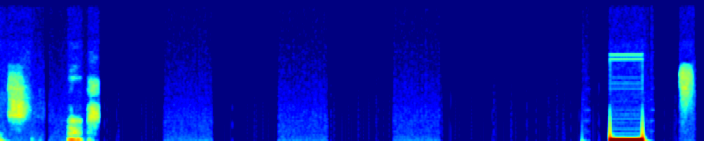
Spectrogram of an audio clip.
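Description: After a few faint clicks and near silence, a single short, loud telephone busy-signal tone sounds once the caller hangs up, clean and steady.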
